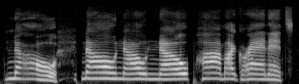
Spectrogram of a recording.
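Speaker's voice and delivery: high, drawn-out mock scream; screaming teacher. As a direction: imitate a teacher screeching in protest. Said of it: "that one teacher screaming like".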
